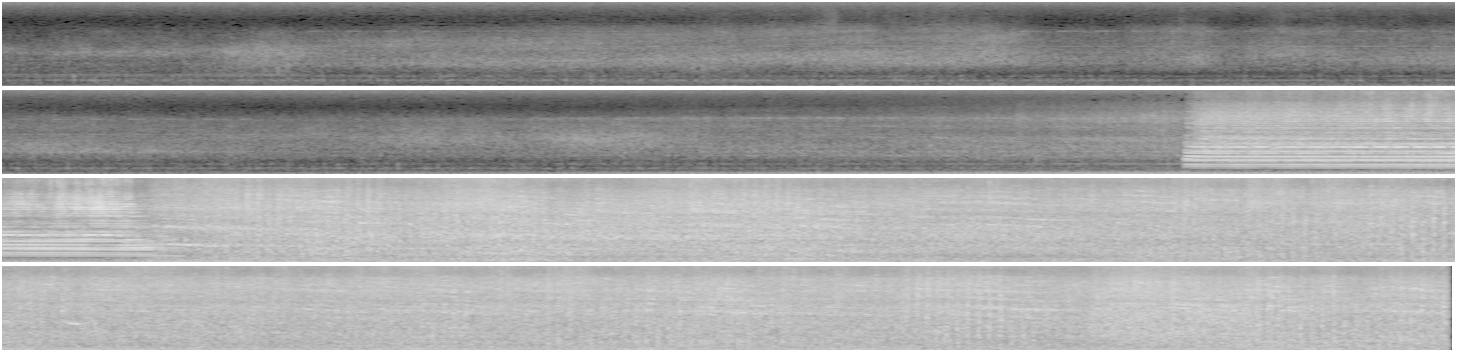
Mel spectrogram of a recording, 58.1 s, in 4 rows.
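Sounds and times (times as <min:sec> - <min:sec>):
train rumbling: 0:00.0 - 0:58.0
locomotive air horn: 0:26.4 - 0:31.4
wheels clattering on rail: 0:30.7 - 0:58.0.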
